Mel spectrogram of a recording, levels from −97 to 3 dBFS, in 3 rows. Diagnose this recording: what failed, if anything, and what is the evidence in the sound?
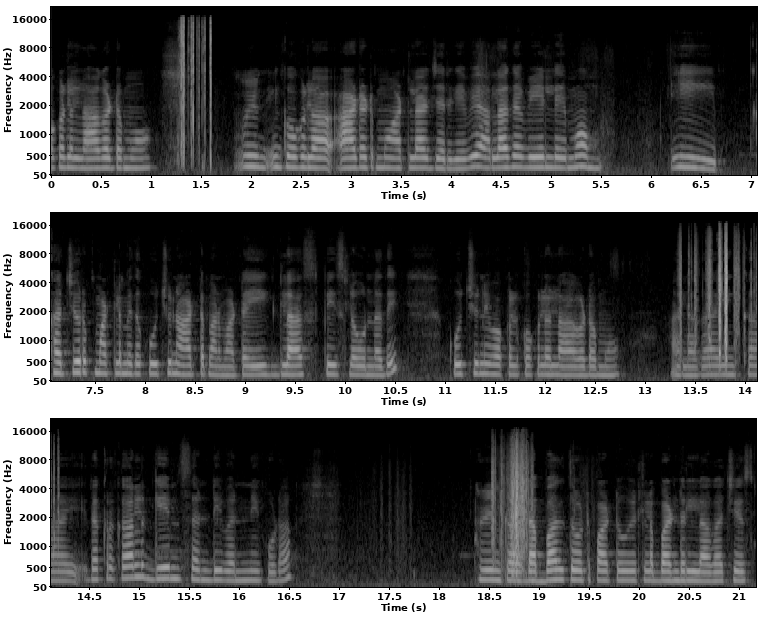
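Three bursts of dense, uneven scratching sit on top of the sound at 1.28–1.62 s, 13.33–14.20 s and 18.52–18.93 s, each a few decibels louder than the sound itself. This is likely cable scratch noise in the analogue wiring: a worn connector or cable shifting and making intermittent contact.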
